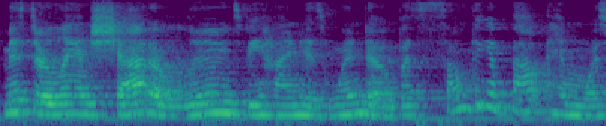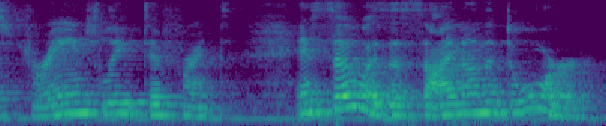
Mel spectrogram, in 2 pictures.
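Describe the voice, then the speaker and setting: A woman storyteller reading a children's picture book aloud in an expressive narrating style. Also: mid-range voice, normal speed. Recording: roomy echo, far from the mic.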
